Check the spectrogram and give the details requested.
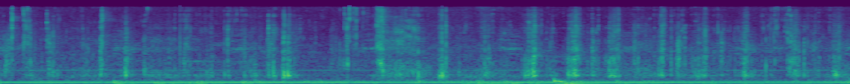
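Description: Close-up chewing of a mouthful of chicken and rice: irregular wet clicks and smacks of the mouth. A steady low hum runs underneath.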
